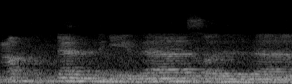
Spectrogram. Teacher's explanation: Ba di situ kolkolah. Di kolkolah itu dipantulkan.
